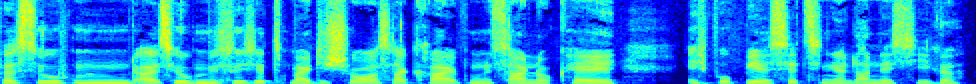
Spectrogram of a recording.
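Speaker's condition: Hard of hearing since birth; congenital severe hearing loss, left cochlear implant since age nine

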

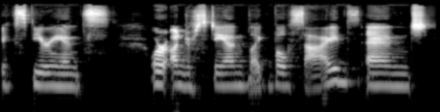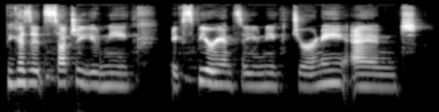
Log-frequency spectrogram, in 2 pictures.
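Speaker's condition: Bilateral cleft lip and palate; congenital, born essentially without palate

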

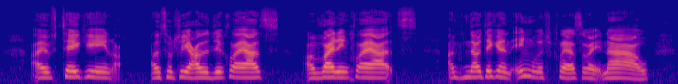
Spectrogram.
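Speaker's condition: Down syndrome; age 31

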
